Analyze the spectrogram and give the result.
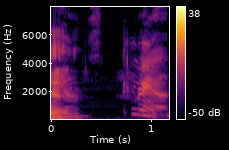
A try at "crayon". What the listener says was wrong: What happened to the Y and the O? And you just go like, yeah, just ignore the other letters in the middle.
